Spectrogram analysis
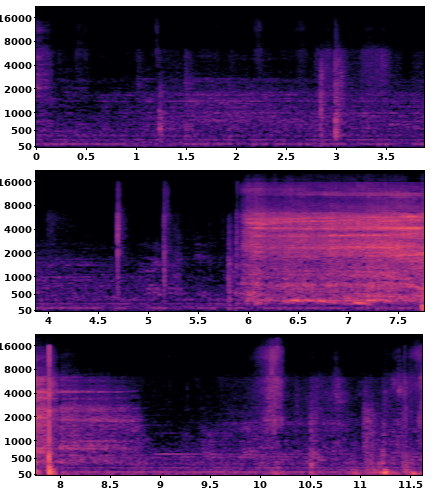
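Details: A person deliberately gives one long, forceful, noisy snort through the nose, about two seconds, in a quiet room, as a trick to stop ongoing hiccups; the hiccups are reported gone right after; snorting.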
